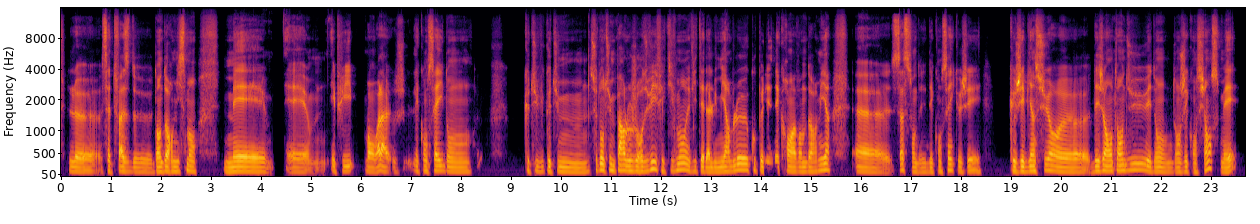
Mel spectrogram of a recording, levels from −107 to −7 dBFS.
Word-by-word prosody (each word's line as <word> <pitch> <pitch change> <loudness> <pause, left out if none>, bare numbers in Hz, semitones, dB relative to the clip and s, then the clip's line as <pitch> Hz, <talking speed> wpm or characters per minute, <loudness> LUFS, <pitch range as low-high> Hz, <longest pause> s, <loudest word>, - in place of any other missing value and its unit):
le 105 -2 0
cette - - -2
phase 105 -3 +2
de 95 -2 -5
d'endormissement 105 +1 +2 0.5
mais 105 0 +4
mmh - - -10 0.3
et 100 -1 -2
mmh - - -12
et - - -3
puis 110 0 -3 0.2
bon 105 -3 +1
voilà 105 +2 +4
je 100 -2 -12 0.2
les 115 -3 -5
conseils 120 +2 +1
dont 100 -2 -3 1.1
que - - -5
tu 115 - -7
v 105 +1 -9
que 110 - -2
tu, 105 +3 -7
mmh, 95 -2 -3
ce - - -4
dont 135 -1 +3
tu 135 - -4
me 125 - 0
parles 125 0 +4
aujourd'hui 110 +6 +1
effectivement 130 - -2
éviter 110 -2 -2
la 100 -1 +2
lumière 105 +2 0
bleue, 135 +3 +3
couper 120 -5 -4
les 105 -1 -6
écrans 110 0 +1
avant 105 0 0
de 100 - -2
dormir, 120 +7 +1 0.5
heu, 95 -5 -1
ça 130 - -1
ce - - +1
sont 105 - -3
des 95 0 -7
des 95 +1 -4
conseils 110 +6 -2
que 110 - -5
j'ai 95 - -3 0.5
que 110 - 0
j'ai 110 +2 +10
bien 115 +3 +2
sûr, 125 +2 +2
heu, 95 -1 +1
déjà 115 +2 +2
entendu 125 +3 0
et 105 - +2
dont 100 -2 -2
dont 95 +1 -3
j'ai 105 +2 -1
conscience 95 - 0
mais 95 +1 +1
105 Hz, 155 wpm, -25 LUFS, 100-115 Hz, 1.1 s, j'ai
